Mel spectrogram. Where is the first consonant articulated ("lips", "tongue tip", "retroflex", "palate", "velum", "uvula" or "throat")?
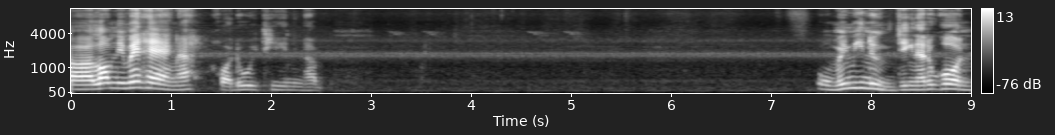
throat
